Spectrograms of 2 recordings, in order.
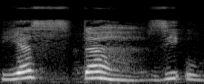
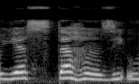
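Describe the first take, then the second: First: यस्तहजिउ slowly, h flowing out unbounced; no jerk on h. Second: यस्तहजिउ quickly with a jerk on the h. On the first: Teacher models correct reading, यस्तहजिउ with smooth h. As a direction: let the h in यस्तहजिउ breathe without a jolt. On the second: Teacher shows what not to read, यस्तहजिउ with jolted h. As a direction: bounce the h in यस्तहजिउ as a mistake. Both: Shown as a demonstration. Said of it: "हा के ऊपर झटका नहीं देना".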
